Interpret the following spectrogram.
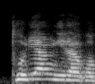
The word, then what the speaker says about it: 도량: 불교에서는이 도장을 도량이라고 발음해서 깨달음을 얻기 위한 공간으로 일반 무술 도장과 구별했었습니다.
